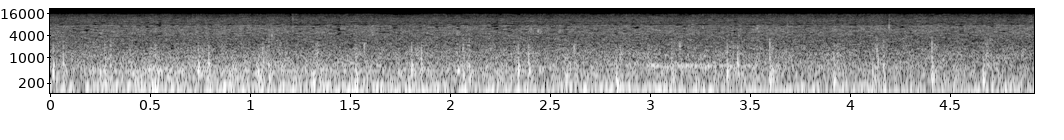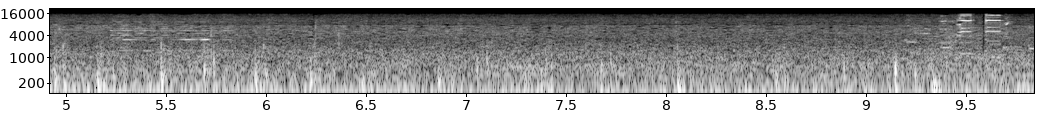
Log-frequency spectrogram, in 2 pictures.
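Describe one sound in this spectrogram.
Footsteps walk on wet pavement.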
